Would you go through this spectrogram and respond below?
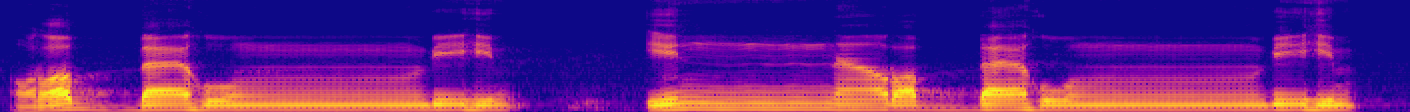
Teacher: hak gunnah pada mim sukun setelahnya ba yang hukumnya adalah ikhfa syafawi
